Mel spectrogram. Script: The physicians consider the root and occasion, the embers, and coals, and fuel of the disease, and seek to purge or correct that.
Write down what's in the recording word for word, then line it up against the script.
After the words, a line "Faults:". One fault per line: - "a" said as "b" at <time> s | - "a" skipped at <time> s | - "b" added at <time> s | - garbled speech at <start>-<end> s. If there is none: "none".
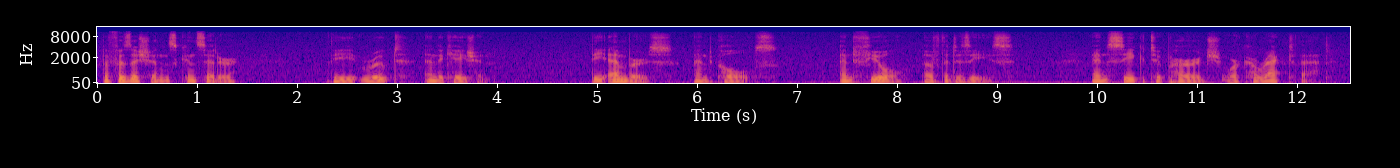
The physicians consider the root and occasion, the embers, and coals, and fuel of the disease, and seek to purge or correct that.
Faults:
none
